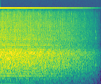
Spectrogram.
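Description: Audience applauding, the clapping gradually fading and then cut off abruptly at the very end.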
